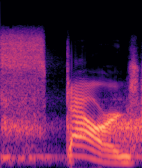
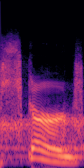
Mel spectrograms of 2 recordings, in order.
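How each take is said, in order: First: It is said with a southern pronunciation. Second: It is said with a northern pronunciation. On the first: "depending if you're from the south" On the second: "or the north"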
